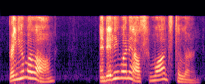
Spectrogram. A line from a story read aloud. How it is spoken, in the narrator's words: replied Old Mother Nature kindly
